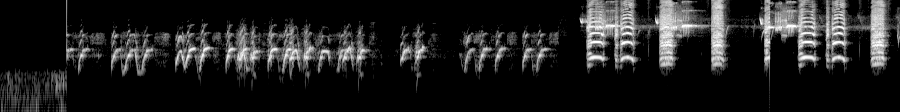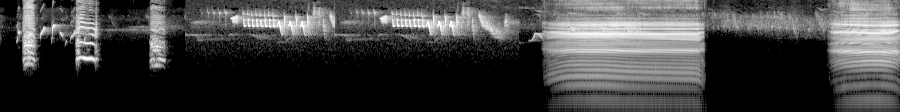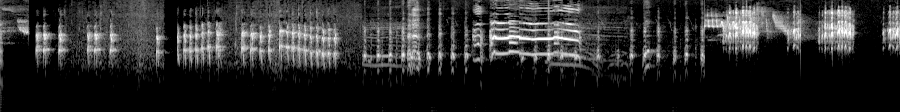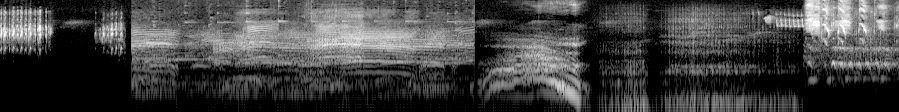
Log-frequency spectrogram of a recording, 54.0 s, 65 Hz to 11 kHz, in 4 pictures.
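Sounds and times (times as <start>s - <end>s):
cow mooing: 21.6s - 24.1s, 25.9s - 27.1s, 42.5s - 52.4s
chickens clucking: 29.7s - 37.6s, 52.6s - 53.9s
high chirping calls: 51.4s - 53.9s.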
